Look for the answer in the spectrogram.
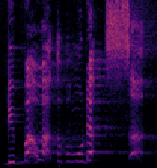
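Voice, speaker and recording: A woman's voice: extremely high pitch, lively intonation, a little slow, pushed and bright. A woman Islamic preacher, telling a story in a casual, chatty sermon that addresses listeners directly. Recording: long hall reverb.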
